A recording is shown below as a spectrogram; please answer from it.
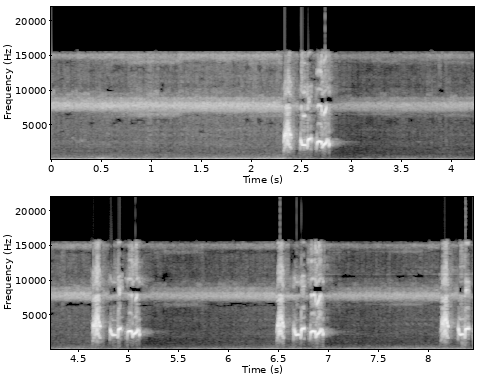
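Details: Sooty-headed bulbul, locally kutilang, lure call used for trapping birds: bright chirpy clusters of two or three quick notes repeated every two seconds or so, over a steady high whine and low rumble.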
